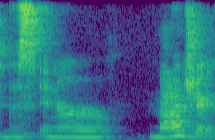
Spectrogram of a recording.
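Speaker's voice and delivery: ordinary delivery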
